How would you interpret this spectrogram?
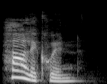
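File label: "harlequin", British English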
